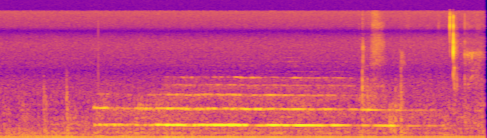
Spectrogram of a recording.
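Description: A faint, steady pitched tone with several overtones starts about a second in and lasts about four seconds, over a constant low electrical hum.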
